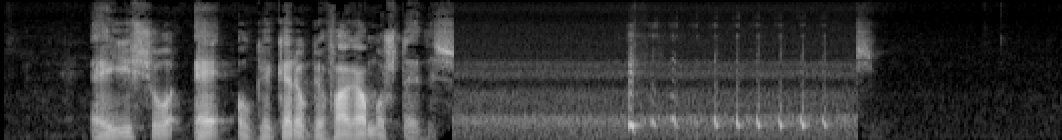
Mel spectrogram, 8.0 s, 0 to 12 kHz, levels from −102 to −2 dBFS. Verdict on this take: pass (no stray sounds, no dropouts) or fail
fail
